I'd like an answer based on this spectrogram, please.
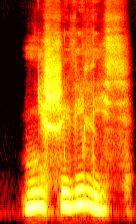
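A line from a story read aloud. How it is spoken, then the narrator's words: Silently mouthed. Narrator (Russian): одними губами выдохнула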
